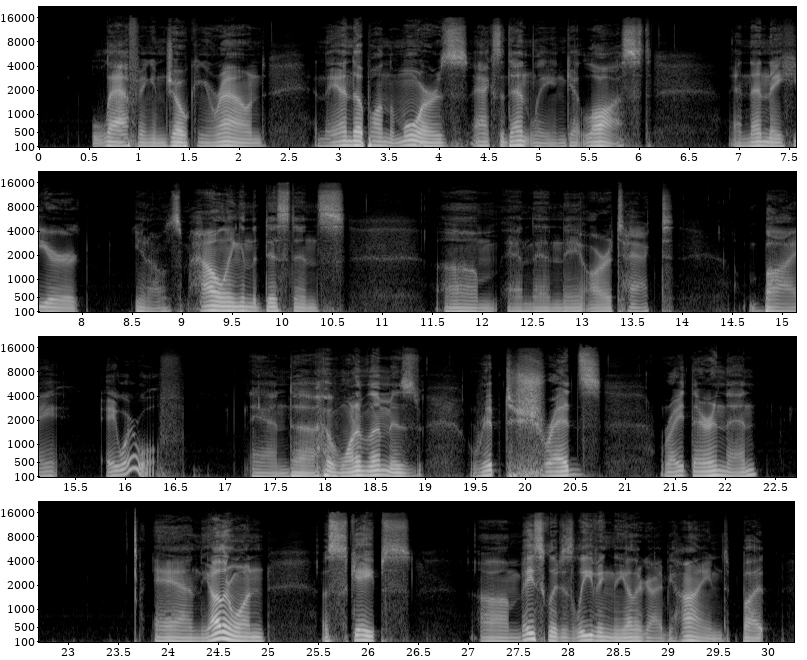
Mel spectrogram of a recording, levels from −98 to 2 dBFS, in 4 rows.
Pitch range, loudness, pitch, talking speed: 100-120 Hz, -30 LUFS, 105 Hz, 125 wpm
